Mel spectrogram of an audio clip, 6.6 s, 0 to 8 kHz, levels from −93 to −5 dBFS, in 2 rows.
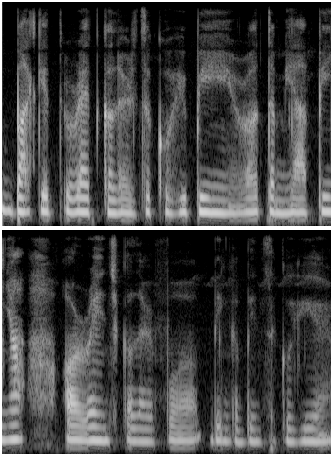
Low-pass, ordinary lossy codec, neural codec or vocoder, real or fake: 7.2 kHz; none; none; real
